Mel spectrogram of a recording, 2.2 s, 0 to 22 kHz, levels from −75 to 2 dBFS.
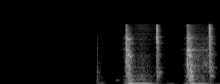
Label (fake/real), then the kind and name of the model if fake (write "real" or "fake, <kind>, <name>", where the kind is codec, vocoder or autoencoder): fake, autoencoder, DAC-VAE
